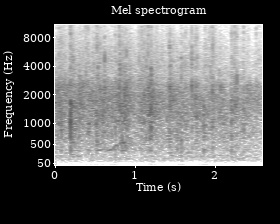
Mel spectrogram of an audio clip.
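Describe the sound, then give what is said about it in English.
A church audience claps for parents and guardians: continuous, fairly faint applause of many hands, evenly spread with no distinct pauses. “Can we make some noise for our parents and our guardians?”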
